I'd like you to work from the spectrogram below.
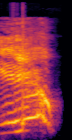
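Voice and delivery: high, loud disgusted shriek. Acted. Disgusted at being a wife.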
